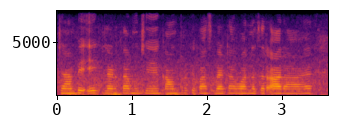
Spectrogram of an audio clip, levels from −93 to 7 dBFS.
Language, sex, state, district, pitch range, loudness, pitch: Hindi, male, Chandigarh, Chandigarh, 215-225 Hz, -20 LUFS, 220 Hz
